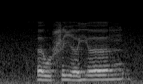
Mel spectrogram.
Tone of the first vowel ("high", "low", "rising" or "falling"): low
